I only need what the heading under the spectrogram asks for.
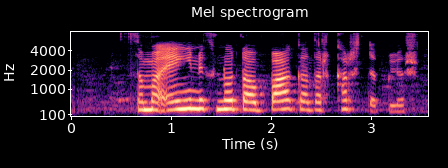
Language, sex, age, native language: Icelandic, male, 11, Icelandic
